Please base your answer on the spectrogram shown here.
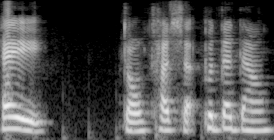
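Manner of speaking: put-on motherly voice. Asked about a mommy voice, the speaker shows her mom voice. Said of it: "I have that type of mom voice".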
